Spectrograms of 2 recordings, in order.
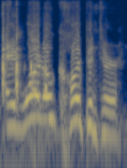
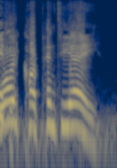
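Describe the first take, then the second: First: The surname is said like English 'carpenter'. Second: The surname is said in a French style. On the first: The speaker calls it wrong. "Did you hear him fucking just barrel through that?" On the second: The speaker calls it right. "It's Canadian"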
